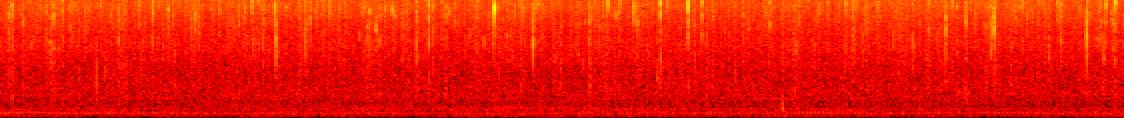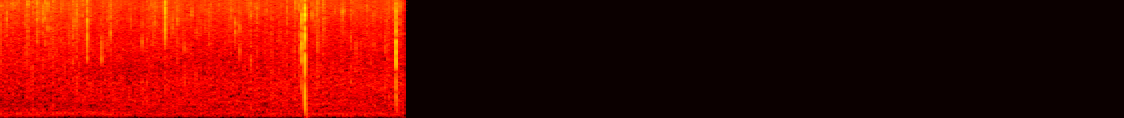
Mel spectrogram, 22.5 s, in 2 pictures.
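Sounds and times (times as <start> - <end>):
rain in the woods: 0.0 - 15.3.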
